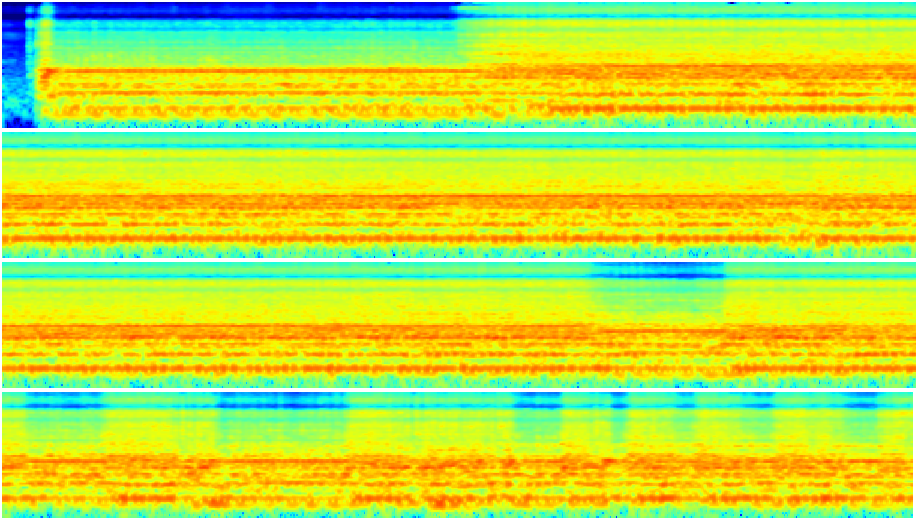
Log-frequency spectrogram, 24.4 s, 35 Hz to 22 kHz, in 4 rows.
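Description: A cheap 40 mm Forstner drill bit boring into a hardwood block, making a steady, loud, continuous grinding whine with a motor hum beneath it. The sound runs for most of the span and briefly dips and stutters near the end.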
